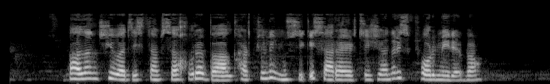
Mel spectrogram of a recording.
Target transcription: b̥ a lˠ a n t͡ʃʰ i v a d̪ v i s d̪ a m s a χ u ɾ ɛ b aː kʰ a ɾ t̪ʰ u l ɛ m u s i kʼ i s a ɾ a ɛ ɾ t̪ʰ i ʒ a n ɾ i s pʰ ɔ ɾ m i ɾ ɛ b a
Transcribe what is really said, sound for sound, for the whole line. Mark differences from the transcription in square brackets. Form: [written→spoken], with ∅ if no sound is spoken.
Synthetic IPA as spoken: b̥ a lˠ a n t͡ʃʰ i v a d̪ [v→z] i s d̪ a m s a χ u ɾ ɛ b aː kʰ a ɾ t̪ʰ u l [ɛ→i] m u s i kʼ i s a ɾ a ɛ ɾ t̪ʰ i ʒ a n ɾ i s pʰ ɔ ɾ m i ɾ ɛ b a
